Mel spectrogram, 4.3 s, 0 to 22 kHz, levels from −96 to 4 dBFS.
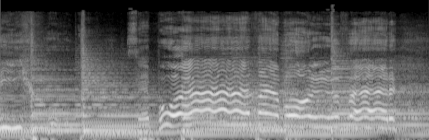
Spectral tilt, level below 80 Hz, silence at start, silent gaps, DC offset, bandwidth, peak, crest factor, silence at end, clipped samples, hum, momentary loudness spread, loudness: -6 dB/octave; -38 dBFS; 0 s; none; under 0.1%; 16.5 kHz; 0 dBFS; 12 dB; 0 s; under 0.1%; none; 9 LU; -13 LUFS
